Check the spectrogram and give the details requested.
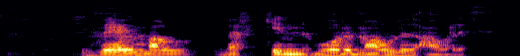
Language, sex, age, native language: Icelandic, male, 20-29, Icelandic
